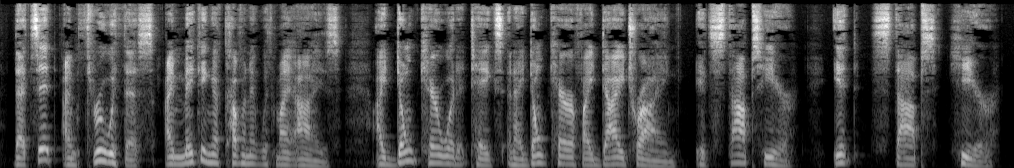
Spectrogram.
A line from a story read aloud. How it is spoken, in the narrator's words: through clenched teeth I yelled out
